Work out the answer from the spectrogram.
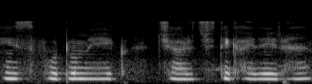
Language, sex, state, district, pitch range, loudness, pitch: Hindi, female, Uttar Pradesh, Gorakhpur, 250-265 Hz, -23 LUFS, 255 Hz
